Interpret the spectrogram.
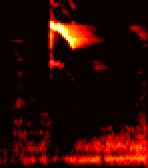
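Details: Single call of a buxtoni-type white-eye, used as a lure for white-eyes that have stopped singing: one loud, thin, high note gliding smoothly downward, followed by low murmuring background noise.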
